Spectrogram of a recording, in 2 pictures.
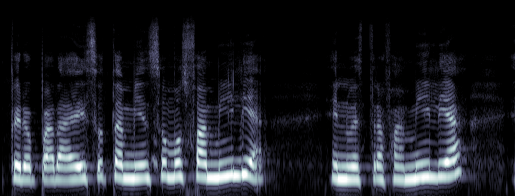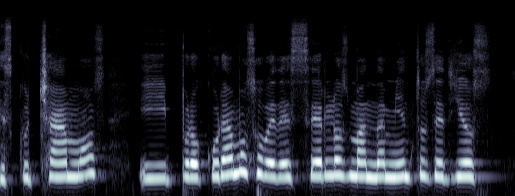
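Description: A woman's voice: sits high, steady tone, normal speed, darkish tone, lightly acted. A woman playing a scolding but loving mother with a Mexican accent, lecturing her daughter in a comedy sketch. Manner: scolding, lecturing, half-whispered.

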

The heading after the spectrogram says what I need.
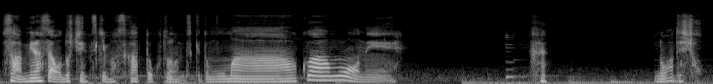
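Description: A man's voice: medium pitch, fairly even intonation, fairly quick, pauses often, fairly bright tone, faint music behind. A man hosting a casual solo talk show, recounting events in a chatty way and sometimes mimicking what others said. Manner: chatty, recaps promos in a lightly mimicking tone. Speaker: podcast host reviewing wrestling shows.

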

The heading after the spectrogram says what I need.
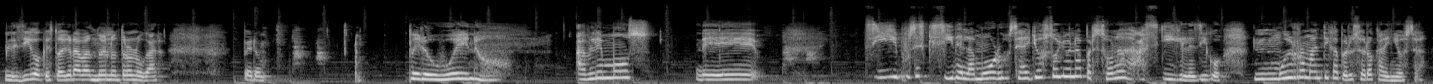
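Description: A woman hosts a relaxed solo talk show, teasing herself and her listeners. Her voice sits a little high, and faint music plays behind her. She is a bit under the weather but keeps the chatter loose and playful. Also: unhurried, pauses often. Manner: chatty, joking, self-deprecating. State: sick. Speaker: podcast host. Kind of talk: casual monologue to listeners. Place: temporary recording spot.

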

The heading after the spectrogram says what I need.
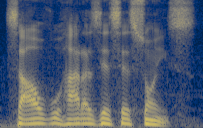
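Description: A man's voice: on the low side, fairly even intonation, slow, gravelly, soft background music. A man from Brazil giving opinionated political commentary, indignant and scornful, talking straight to his listeners.

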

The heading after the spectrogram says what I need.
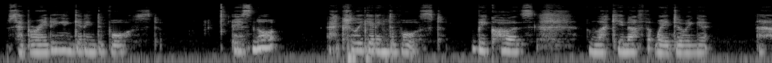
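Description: A woman in her thirties, tearful with a running nose, talking candidly in a personal vlog, often in a breathy whisper and pausing as she goes. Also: fairly low pitch, a bit bright, poor audio. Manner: slow, halting, candid, with small laughs. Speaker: vlogger.

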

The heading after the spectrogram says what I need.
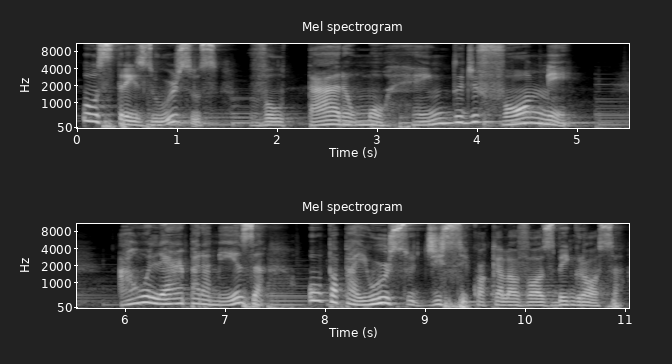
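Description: A woman reading a children's fairy tale aloud in an expressive storytelling way. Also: sits low.

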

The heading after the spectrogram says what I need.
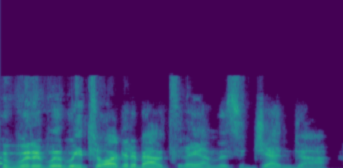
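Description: A man's voice: medium pitch, brisk, dry recording. A young man co-hosting a podcast, chatting playfully and laughing easily. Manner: jokey, laughs easily, animated. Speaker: podcast co-host, speech therapist. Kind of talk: playful casual chat. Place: New York City.

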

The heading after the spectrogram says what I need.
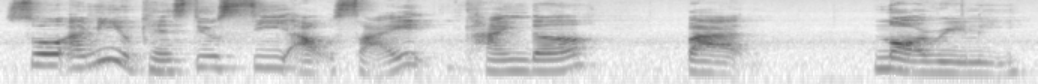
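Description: Young female podcast storyteller, Singlish, bright lively voice, some background noise. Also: medium pitch, slow. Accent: Singaporean, Singlish. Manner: animated, giggly. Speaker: podcast co-host telling stories. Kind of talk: casual storytelling chat in colloquial Singlish.

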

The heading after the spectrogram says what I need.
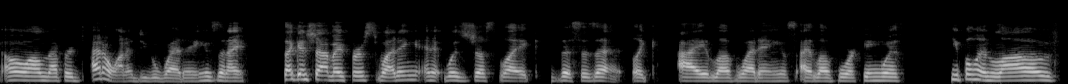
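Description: Chatty woman with a slightly low voice. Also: darkish tone, dry recording, highs cut off. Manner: bubbly, laughs often, says "like" a lot. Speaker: podcast guest, wedding photographer. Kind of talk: casual interview chat.

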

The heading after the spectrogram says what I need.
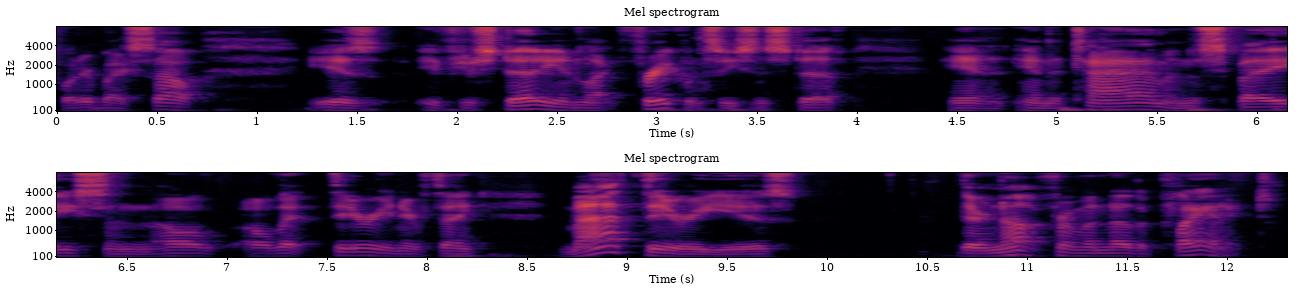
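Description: A middle-aged man with a Southern US accent, chatting in a rambling, down-home way as a podcast co-host. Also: on the low side. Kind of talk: folksy casual chat.

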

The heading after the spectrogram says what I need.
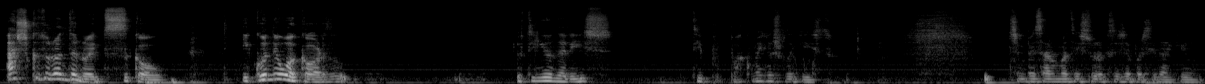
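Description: A man's voice: medium pitch, moderate pace, long pauses, a little hiss or hum. A young man with a European Portuguese accent, co-hosting a podcast in casual, teasing banter with a friend. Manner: teasing, playful, animated in bursts. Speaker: podcast co-host.

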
